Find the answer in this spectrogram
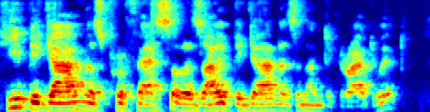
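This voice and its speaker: A somewhat breathy man with a Welsh accent, at a moderate pace. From Wales, Swansea area. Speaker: philosopher. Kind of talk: interview. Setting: office. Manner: measured, formal.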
